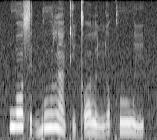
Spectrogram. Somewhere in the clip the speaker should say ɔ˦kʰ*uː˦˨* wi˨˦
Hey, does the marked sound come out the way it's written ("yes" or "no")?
no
